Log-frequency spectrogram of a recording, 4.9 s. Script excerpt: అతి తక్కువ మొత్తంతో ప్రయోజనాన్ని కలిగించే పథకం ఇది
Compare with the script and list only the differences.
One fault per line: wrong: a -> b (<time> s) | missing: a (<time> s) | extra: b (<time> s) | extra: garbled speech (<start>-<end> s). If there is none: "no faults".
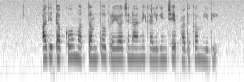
no faults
